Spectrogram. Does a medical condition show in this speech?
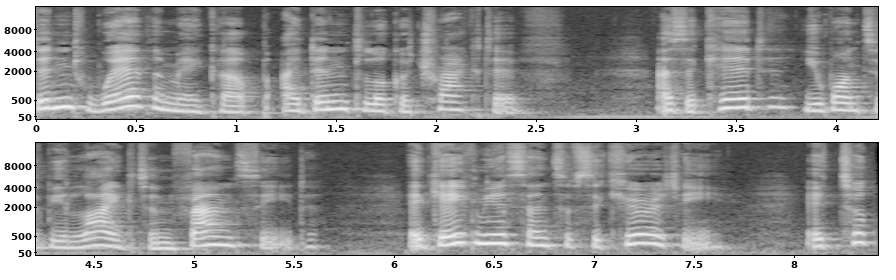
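No.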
